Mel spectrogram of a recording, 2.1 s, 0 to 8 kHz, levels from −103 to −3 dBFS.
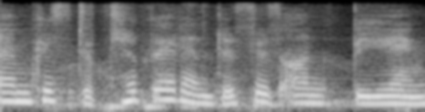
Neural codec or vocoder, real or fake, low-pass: codec, 44.1 kHz, 2.6 kbps, DAC; fake; 7.2 kHz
